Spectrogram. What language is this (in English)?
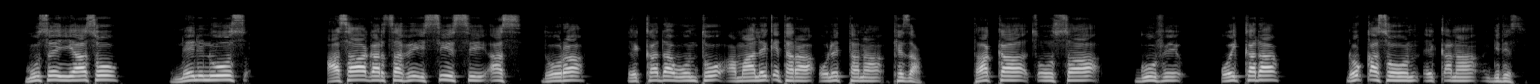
Gamo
